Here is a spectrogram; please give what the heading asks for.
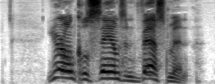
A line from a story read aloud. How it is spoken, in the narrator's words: the fat sergeant barked at us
